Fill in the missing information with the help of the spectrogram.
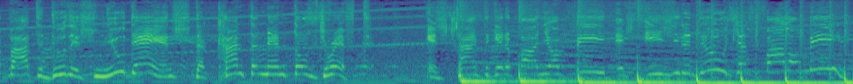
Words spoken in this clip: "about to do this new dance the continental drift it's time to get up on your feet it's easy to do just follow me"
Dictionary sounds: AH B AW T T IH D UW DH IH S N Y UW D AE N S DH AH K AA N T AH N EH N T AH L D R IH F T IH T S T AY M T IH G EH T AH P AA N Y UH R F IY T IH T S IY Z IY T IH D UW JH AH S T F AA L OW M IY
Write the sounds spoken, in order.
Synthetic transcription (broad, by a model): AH B AW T T IH D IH DH IH S N Y UW D AE N S DH AH K AA N T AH N EH N T L D R IH F T IH T S T AY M T IH G EH T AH P AA N Y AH R F IY T IH T S IY Z IY T IH D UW JH AH S T F AA L OW M IY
